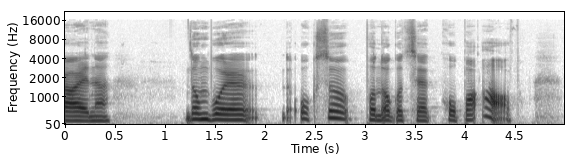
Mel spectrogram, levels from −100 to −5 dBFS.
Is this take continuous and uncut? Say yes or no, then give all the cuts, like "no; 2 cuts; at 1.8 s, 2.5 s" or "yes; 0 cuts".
no; 1 cut; at 3.8 s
